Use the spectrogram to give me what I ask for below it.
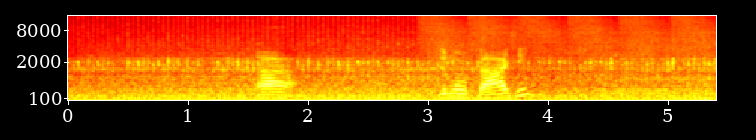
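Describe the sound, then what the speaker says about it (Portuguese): A reassembled Toyota SW4 engine idles steadily in a workshop, a continuous mid-level running drone with talk over it at two points. "mostrando pra vocês aqui o motor montado novamente"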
